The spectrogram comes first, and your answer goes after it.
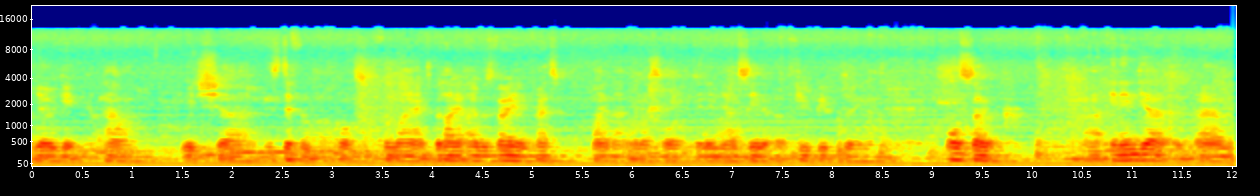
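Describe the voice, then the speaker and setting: A man, a street performer interviewed for TV, talking calmly and hesitantly with many pauses. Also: deep voice. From France, raised in England. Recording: roomy echo, distant mic.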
